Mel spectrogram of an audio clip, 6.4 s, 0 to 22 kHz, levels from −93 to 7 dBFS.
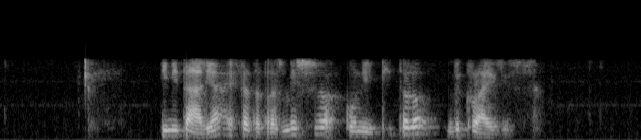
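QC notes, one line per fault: Throughout: AMR narrowband mobile codec at 7.4 kbps, which leaves a 300 Hz to 3.6 kHz band. The pulse-driven vocal-tract model makes the speech plainly buzzy and synthetic.
3.24–3.42 s: AMR bit errors just before "con il titolo", at roughly 7% bit errors. Corrupted pulse positions and gain values turn the voice hoarse and gargly while pitch holds.
5.34–5.41 s: AMR bit errors, at about 10%. The flipped low-protection bits misplace the excitation pulses, giving a brief scratchy, gargled roughness at a similar level.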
